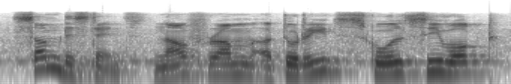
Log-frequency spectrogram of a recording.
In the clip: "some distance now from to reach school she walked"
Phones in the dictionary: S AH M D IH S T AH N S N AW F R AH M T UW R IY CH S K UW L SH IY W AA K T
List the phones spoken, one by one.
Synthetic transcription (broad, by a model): S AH M D IH S T AH N S N AW F R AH M T UW R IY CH S K UW L S IY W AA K T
